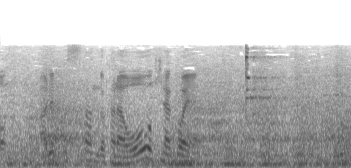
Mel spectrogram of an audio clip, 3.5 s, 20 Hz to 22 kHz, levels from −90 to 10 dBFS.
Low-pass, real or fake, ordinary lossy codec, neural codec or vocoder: 7.2 kHz; real; none; none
